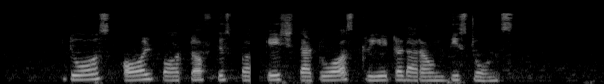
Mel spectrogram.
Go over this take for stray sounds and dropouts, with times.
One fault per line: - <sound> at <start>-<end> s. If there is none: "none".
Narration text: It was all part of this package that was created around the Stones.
- dropout at 2.5-2.6 s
